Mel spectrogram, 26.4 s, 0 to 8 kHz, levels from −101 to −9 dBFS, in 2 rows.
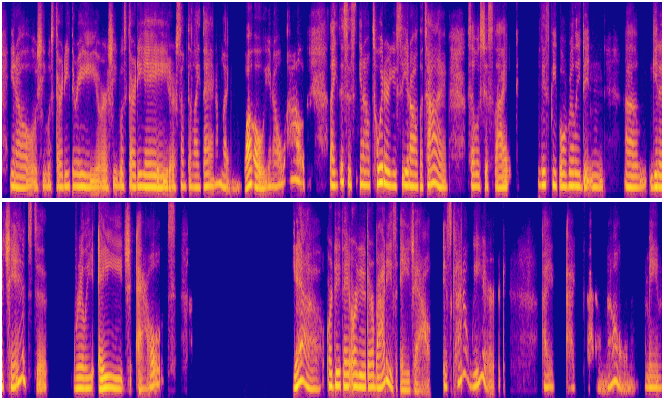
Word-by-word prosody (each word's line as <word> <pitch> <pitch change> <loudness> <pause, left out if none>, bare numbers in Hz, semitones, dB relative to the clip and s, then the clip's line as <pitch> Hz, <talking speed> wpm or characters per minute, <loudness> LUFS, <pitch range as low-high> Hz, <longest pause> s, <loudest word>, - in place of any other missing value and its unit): you 190 - 0
know, 165 - -2
"she - - -5
was 185 -1 -5
33," 185 - 0
or 85 -1 -2
"she 100 - -4
was 95 -1 -3
38," 180 - +3
or 90 0 -2
something 185 -1 -4
like 175 +1 -3
that, 185 0 +1
and 195 - -5
I'm 225 - -2
like, 180 -1 -3 0.3
"Whoa," 200 -4 +4
you 185 - -4
know, 190 +6 -5
"wow!" 280 -2 -3 0.5
Like, 200 -1 +1
this 245 +1 +2
is, 205 - 0
you 215 - +1
know, 200 -1 +1
on 195 - -3
Twitter, 230 0 +5
you 190 -1 +1
see 200 +2 +3
it 200 - +3
all 185 -1 +2
the 175 - -2
time. 205 -5 +1 0.4
So 185 0 -1
it's 180 - -2
just 180 - 0
like, 85 0 +1 0.6
these 205 0 +1
people 190 -3 +1
really 190 0 +2
didn't, 90 - -2 0.4
um, 170 -1 0
get 180 +1 +3
a 175 0 +3
chance 235 - +1
to - - -3 0.5
really 160 +1 +2
age 155 -1 +4
out. - - -4 2.4
Yeah. 170 - +4
Or 190 -1 +4
did 195 +1 +4
they 185 -1 +4
or 185 0 +3
did 175 -1 +4
their 175 +1 +2
bodies 175 - +1
age 130 -1 -4
out? - - -8 0.2
It's 180 -2 +3
kinda 280 - -3
weird. 210 - -2 0.9
I 175 -1 -5 0.2
I - - -9 0.3
I - - -11
don't - - -13
know. 185 -2 -4 0.2
I - - -8
mean 170 -1 -3
180 Hz, 155 wpm, -22 LUFS, 170-200 Hz, 2.4 s, Twitter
